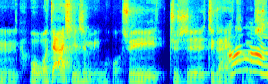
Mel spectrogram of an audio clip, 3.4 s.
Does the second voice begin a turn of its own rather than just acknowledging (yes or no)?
yes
